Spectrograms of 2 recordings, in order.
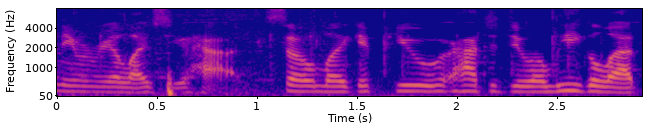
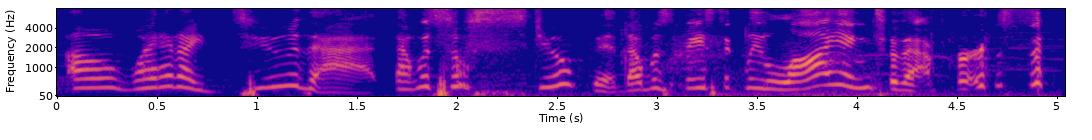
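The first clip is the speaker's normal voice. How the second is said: self-scolding; 6 semitones higher than usual. Retold or imitated. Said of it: "I'll be like".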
